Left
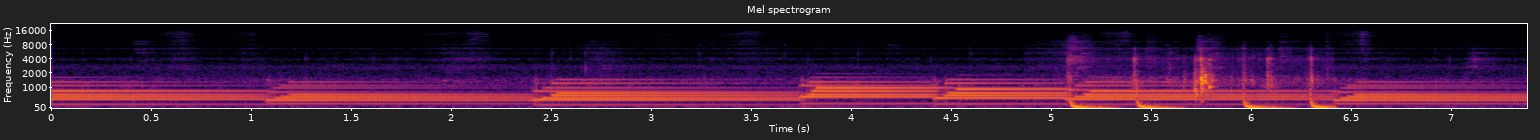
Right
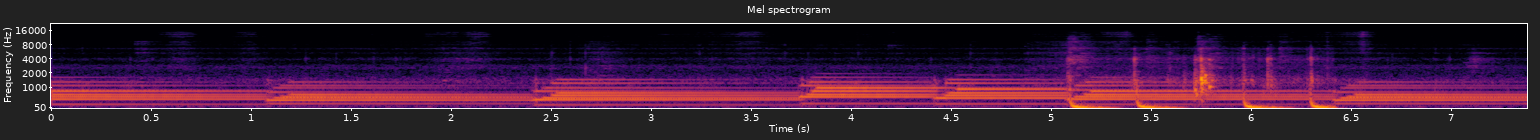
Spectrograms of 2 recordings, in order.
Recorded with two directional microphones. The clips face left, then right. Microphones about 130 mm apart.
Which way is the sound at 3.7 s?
10° left (ahead or behind).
